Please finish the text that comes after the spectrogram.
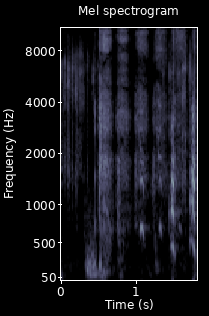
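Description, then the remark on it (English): A handful of dice rattles and tumbles across a surface: a short burst of clattering clicks that bounce several times before settling, with no one speaking. “Okay, you need to play any dice pool game. If that's the sound that you like, any dice pool.”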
